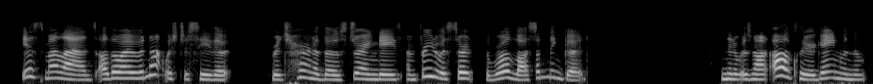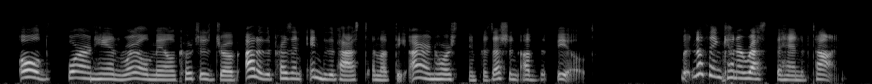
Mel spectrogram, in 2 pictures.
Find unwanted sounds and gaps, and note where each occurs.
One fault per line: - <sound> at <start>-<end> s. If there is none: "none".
none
